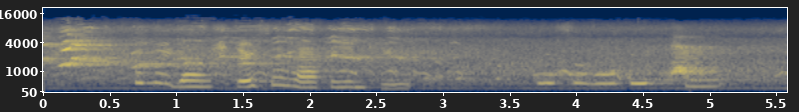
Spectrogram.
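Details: Four-week-old puppies, described as happy little boys, making wavering tonal whines that step up and down in short bursts, with a steady low hum underneath.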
